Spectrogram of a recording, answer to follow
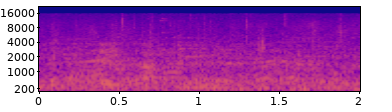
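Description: Busy pedestrian sidewalk ambience: many people's footsteps on paving, with overlapping voices of passers-by.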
